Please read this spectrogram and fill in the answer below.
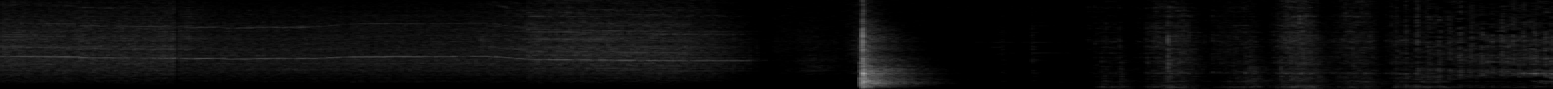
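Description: Japanese pull saw cutting through the pine side of a wooden box by hand, a rhythm of rasping strokes about two to three a second that starts about five and a half seconds in. Before it, a faint steady hiss with a thin high whine, then a single loud knock as the wooden box is set on the bench.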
